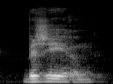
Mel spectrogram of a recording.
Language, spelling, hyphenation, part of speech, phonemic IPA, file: Dutch, bezeren, be‧ze‧ren, verb, /bəˈzeːrə(n)/, Nl-bezeren.ogg
- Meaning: 1. to hurt, cause pain and/or injury 2. to hurt oneself, to get hurt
